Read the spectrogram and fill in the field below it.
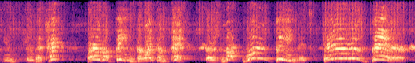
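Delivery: high, scornful mother, half laughing; mock her son with a laugh; Jack's mother scoffs at the bare beanstalk; scolding mother. A narrator's reading. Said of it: "The mother said".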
